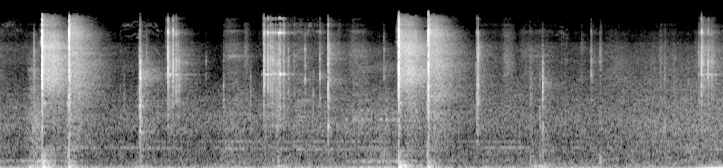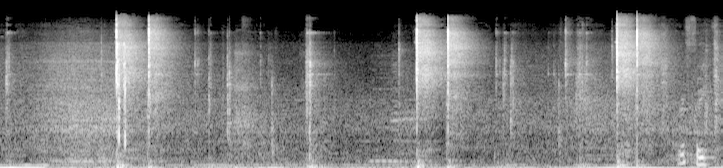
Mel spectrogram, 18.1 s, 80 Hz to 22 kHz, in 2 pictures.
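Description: Torque wrench on a Peugeot 206's wheel bolts: a series of sharp metal clicks, often in pairs and a few seconds apart, as the wrench is worked and reaches its set torque on each bolt. A steady low hum runs underneath.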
